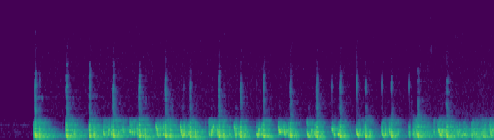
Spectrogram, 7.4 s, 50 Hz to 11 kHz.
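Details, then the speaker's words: Simulated fetal heart sound in a demo of a smartphone-based wireless NST/CTG fetal monitor: the FHR probe is tapped in a dummy test, giving rhythmic whooshing pulses of about 150 a minute. "Now, like you see, I am trying to create a baby's heartbeat by tapping on the FHR probe."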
